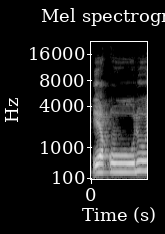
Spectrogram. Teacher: വൗമദ് കൂടെ വന്നു 2 count നീട്ടിക്കൊടുക്കുക. · ഖാഫ് ഇസ്തിഅലാന്റെ letter ആയതുകൊണ്ട് തഫ്ഹീം ചെയ്തിട്ട് ഉച്ചരിക്കുക. ദാലിന് ശബ്ദ വന്നു 2 ഹർഫുകൾ ഉച്ചരിക്കുന്ന കനം കൊടുക്കുക.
